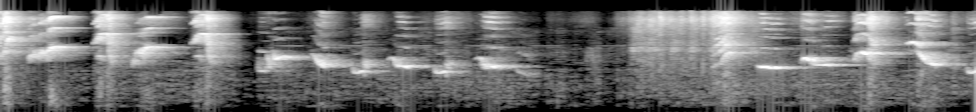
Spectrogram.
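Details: Greater green leafbird tested at the bottom of the cage sings an animated phrase: sharp high chips, a run of whistled slurs, a short pause, then a harsh burst and more rising whistles.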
